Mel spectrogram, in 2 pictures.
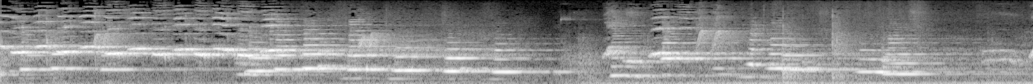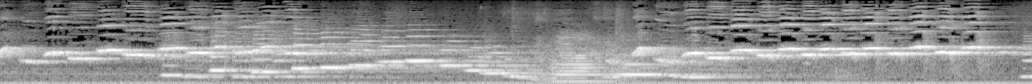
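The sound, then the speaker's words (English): A small bird with brown feathers and a dark beak chirps and trills back and forth with a clarinet's sustained, gliding tones in call and response. The two voices overlap and answer each other, fairly loud, with no talking. “This bird and this clarinetist are doing something together.”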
